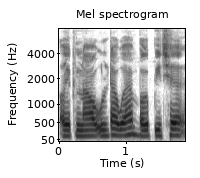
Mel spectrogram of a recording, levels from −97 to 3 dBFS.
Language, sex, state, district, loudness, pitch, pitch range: Hindi, male, Jharkhand, Garhwa, -13 LUFS, 155 Hz, 150-165 Hz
